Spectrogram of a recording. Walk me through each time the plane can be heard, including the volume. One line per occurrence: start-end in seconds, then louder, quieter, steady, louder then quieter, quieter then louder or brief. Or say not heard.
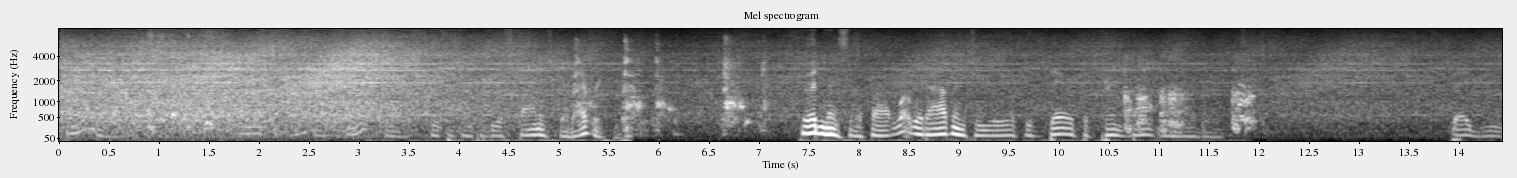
0.0-14.3 quieter.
